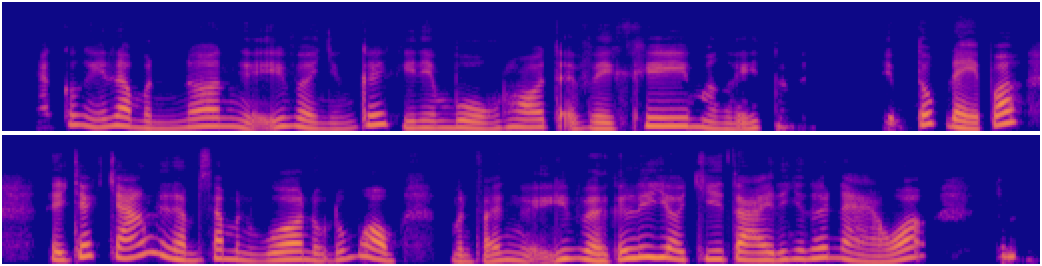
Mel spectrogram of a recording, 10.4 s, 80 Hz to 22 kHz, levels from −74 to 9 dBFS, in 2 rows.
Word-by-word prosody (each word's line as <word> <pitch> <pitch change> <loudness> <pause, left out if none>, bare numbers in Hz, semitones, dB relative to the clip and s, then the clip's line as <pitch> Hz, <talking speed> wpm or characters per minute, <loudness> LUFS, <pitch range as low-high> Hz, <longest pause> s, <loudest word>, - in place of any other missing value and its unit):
À, 205 - -14
có 295 - -4
nghĩa 240 -4 -4
là 265 0 +3
mình 195 -3 -7
nên 250 +2 +1
nghĩ 215 +2 -3
về 230 -7 -1
những 175 +2 -11
cái 295 +5 +1
kỷ 205 -8 -5
niệm 210 0 -4
buồn 195 -3 -1
thôi, 225 0 0
tại 190 - -5
vì 185 -1 -1
khi 255 +8 +1
mà 215 -4 -4
nghĩ 190 - -3
tới 240 -3 -16 0.4
niệm 485 - -10
tốt 305 +2 +1
đẹp 205 -6 +2
á 320 +4 +5 0.4
thì 235 - +3
chắc 340 +8 +1
chắn 290 +5 +4
thì 350 - +1
làm 240 -5 +2
sao 270 +5 0
mình 235 -5 -3
quên 235 +4 +4
được, 210 - -3
đúng 255 +8 -5
hông? 265 -9 +4 0.3
Mình 190 -1 -5
phải 205 - -1
nghĩ 230 +3 -2
về 230 -7 +2
cái 260 +6 +3
lý 315 +1 +5
do 280 -5 +4
chia 255 0 -2
tay 230 -2 +4
nó 235 - -2
như 260 - -2
thế 295 +2 +2
nào 200 -10 -2
á, 270 - +4 0.4
chứ 330 - -5
235 Hz, 290 wpm, -22 LUFS, 205-270 Hz, 0.4 s, á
